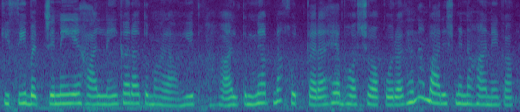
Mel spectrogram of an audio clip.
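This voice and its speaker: A woman's voice: steady tone, normal speed, mellow, slight background noise, lightly acted. A woman voicing a drowsy, teasing older sister doll in a children's puppet show. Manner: drowsy, mocking, lower-voiced.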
